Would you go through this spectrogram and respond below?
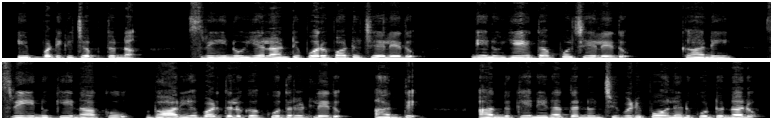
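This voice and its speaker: Woman as a high-voiced, resolute young wife. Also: natural voice. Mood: gentle, resolute. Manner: measured, polite, resolute. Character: calm, firm, independent young married woman.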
